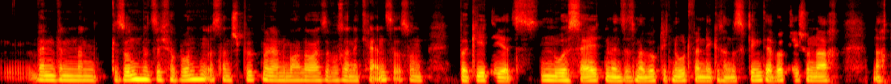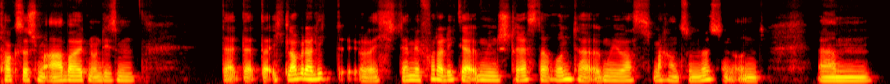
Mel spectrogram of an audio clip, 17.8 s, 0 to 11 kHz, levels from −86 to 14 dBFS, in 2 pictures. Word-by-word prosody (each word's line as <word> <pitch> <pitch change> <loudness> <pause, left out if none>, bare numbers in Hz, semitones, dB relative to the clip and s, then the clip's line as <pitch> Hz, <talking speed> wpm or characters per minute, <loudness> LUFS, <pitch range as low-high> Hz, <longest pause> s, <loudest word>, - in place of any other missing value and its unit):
m - - -20 0.2
wenn 120 -1 +2
wenn 120 -1 +1
man 115 -1 -2
gesund 125 +3 +3
mit 135 -2 +4
sich 125 -1 -4
verbunden 125 +4 +1
ist, 120 +1 -7
dann 115 - -3
spürt 120 +2 -6
man 125 - +2
ja 110 - 0
normalerweise, 110 0 -2
wo 110 - -6
seine 110 -2 -3
Grenze 120 +3 -4
ist - - -9
und 105 -2 -5 0.3
übergeht 110 +2 0
die 105 - -2
jetzt 100 - -2
nur 110 -1 +3
selten, 110 +1 +2
wenn's 95 0 +2
jetzt 95 - -5
mal 95 -1 +2
wirklich 105 +1 -3
notwendig 100 -3 -1
ist - - -6
und 95 - -2
das 95 - -5
klingt 115 +1 0
ja - - +2
wirklich 110 0 -1
schon 110 - -1
nach 105 0 +2 0.3
nach 95 - -4
toxischem 115 0 0
Arbeiten 115 +3 +4
und 100 - -1
diesem 105 0 -4 0.8
da - - +1
da - - -1
da - - +1
ich - - -5
glaube, 140 +4 +6
da 145 - +11
liegt 155 +3 -1 0.2
oder 95 -2 0
ich 100 - -5
stelle 110 +2 -2
mir 120 - +3
vor, 140 +5 -2
da 125 - +8
liegt 125 +2 -2
ja - - +7
irgendwie 120 0 +2
'n 115 - -1
Stress 115 +2 -1
darunter, 125 +5 +1
irgendwie 110 +1 -1
was 110 +1 -3
machen 110 -2 -4
zu 100 - -5
müssen 125 +7 -1
und, 95 -1 -3 0.5
ähm, 100 0 +2
110 Hz, 230 wpm, -23 LUFS, 105-120 Hz, 0.8 s, da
